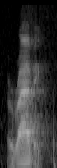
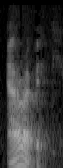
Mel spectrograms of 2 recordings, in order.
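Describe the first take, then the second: First: The stress is on the second syllable. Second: The stress is on the first syllable. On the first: The speaker calls it wrong. "the wrong pronunciation with the stress on the second syllable" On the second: The speaker calls it right. "the correct pronunciation is Arabic"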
